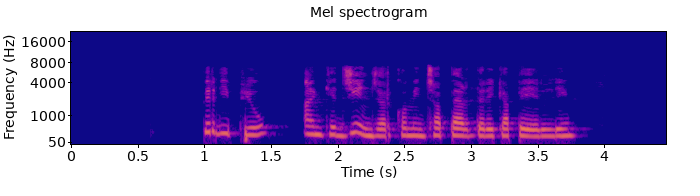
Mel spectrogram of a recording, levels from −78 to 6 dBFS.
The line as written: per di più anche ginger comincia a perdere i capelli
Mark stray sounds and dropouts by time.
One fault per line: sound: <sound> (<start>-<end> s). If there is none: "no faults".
no faults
